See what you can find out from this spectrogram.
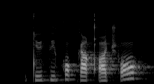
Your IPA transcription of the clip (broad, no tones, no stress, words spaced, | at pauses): ty pʲokɔ kæqʼot͡ʃʼɔ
